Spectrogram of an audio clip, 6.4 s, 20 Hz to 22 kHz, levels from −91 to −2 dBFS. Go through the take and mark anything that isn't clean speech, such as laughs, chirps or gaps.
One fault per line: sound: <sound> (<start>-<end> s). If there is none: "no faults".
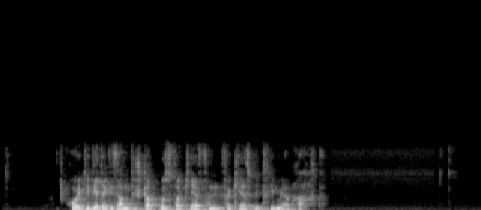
no faults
